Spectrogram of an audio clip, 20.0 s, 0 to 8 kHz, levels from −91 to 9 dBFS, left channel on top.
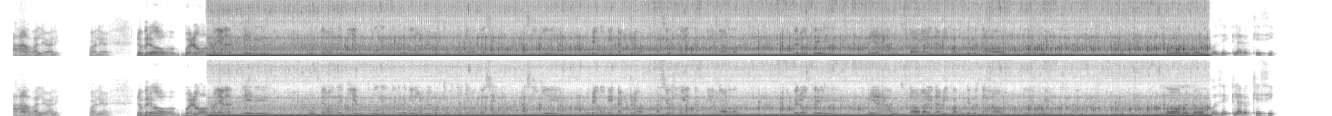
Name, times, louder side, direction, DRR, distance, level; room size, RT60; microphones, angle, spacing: voice 1, 0.2-0.9 1.3-4.1 4.6-8.5 8.8-11.2 11.9-16.3, left 2 dB, 30° left, 0.9 m, -44 dB
sound 1, 3.1-18.2, left 4 dB, 80° left, 0.3 m, -24 dB
voice 2, 17.4-19.1, right 3 dB, 40° right, 0.5 m, -40 dB
2.5 x 2.0 x 3.4 m
head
